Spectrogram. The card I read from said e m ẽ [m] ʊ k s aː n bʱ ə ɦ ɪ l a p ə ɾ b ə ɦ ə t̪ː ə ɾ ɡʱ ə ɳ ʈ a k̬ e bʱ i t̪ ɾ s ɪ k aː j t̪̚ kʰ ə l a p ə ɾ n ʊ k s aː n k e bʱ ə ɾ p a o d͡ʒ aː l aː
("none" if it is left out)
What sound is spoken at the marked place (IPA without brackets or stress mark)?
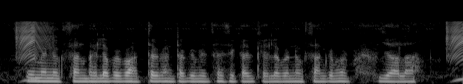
n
